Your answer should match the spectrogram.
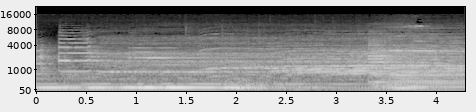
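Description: Live heavy metal band playing: a few picked electric guitar notes, then held, ringing chords over a low bass note that drops out about halfway through.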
